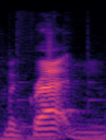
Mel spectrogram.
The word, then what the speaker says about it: McGrattan: arnot i didn't say his name is it's mcgrattan i don't know what i said but i'm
